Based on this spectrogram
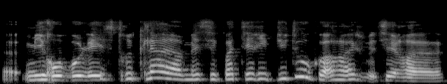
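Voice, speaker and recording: This is a middle-aged woman giving an anonymous testimony, her voice pitched down to disguise who she is. She answers slowly and hesitantly, trailing off her sentences with little fillers. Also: lively intonation, darkish tone, dull audio.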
